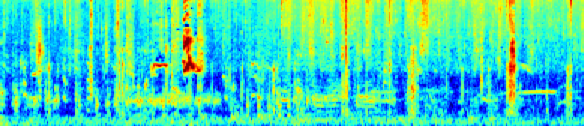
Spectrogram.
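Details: Bottle-fed puppies orphaned at six days old after their mother was stolen; thin wavering whimpers and one sharp high squeal midway, a later brief cry, amid soft background noise and nearby speech.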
